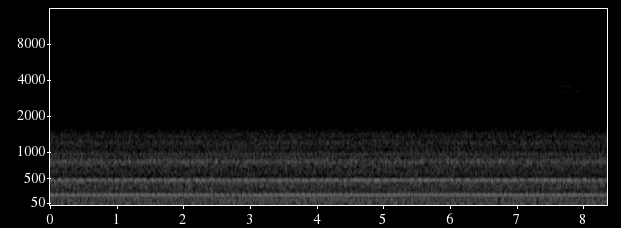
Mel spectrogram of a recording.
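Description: Steady engine hum with a constant hiss, a vehicle engine idling.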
